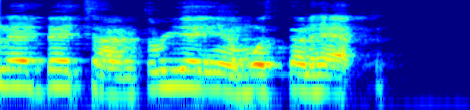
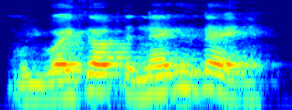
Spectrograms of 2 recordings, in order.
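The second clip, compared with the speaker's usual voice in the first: usual speaking voice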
